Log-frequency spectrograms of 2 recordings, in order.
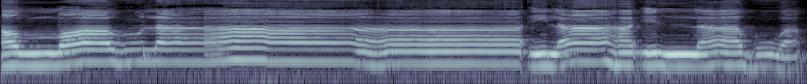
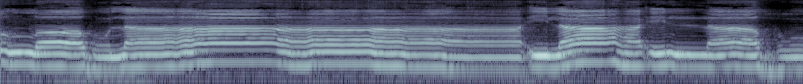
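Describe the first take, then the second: First: The phrase ends with the full syllables huwa. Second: The phrase ends with a short clipped hu. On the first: The reciter continues without stopping. "আপনারা বলবেন অবশ্যই" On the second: The reciter stops at this point. "যদি ওয়াকফ ধরি তাহলে বলতে হবে"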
